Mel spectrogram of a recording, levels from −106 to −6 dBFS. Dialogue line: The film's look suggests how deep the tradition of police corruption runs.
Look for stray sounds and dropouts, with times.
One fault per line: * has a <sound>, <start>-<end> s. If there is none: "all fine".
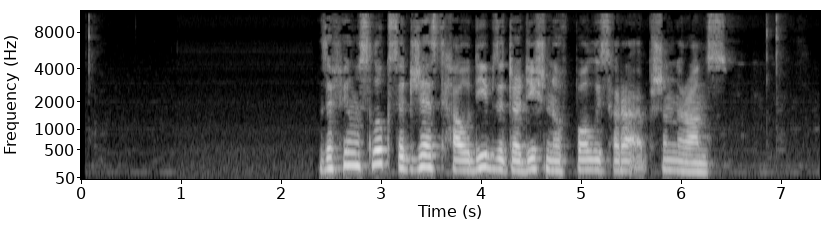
all fine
